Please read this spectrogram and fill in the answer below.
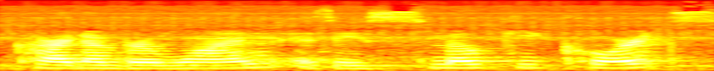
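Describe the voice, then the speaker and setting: A young woman with a raspy morning voice, giving a relaxed, soothing tarot card reading to camera as the host. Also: on the low side, moderate pace. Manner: relaxed, soothing, guides breathing. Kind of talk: casual spiritual reading to camera. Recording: tinny distant mic with faint noise.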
